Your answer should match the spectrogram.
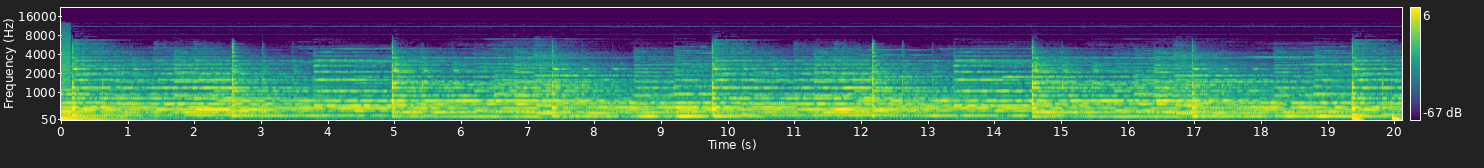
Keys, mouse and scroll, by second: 1.2 click, 2.4 click, 4.6 x, 6.0-7.1 drag, 8.4 g.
